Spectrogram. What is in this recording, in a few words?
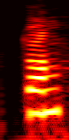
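"zhuang", Mandarin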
